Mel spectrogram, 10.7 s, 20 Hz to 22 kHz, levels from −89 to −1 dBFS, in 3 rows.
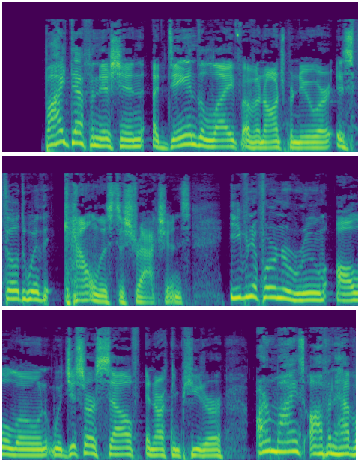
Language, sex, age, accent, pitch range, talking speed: English, male, 30-49, American, 150-195 Hz, 185 wpm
